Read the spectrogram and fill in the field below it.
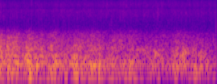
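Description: A thunderstorm with heavy rain: a steady, dense roar of downpour beneath deep rolling thunder, loud, with no voices present.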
